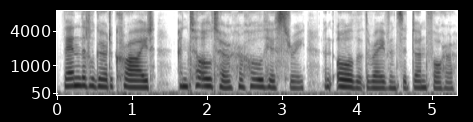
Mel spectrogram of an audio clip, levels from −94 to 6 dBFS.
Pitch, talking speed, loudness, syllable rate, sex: 200 Hz, 215 wpm, -17 LUFS, 5.4 syllables/s, female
